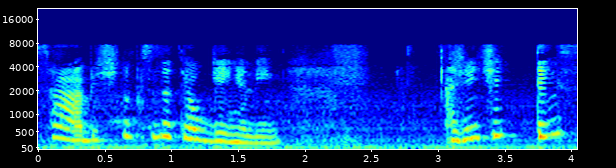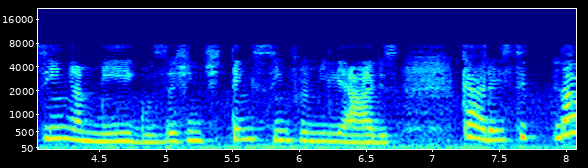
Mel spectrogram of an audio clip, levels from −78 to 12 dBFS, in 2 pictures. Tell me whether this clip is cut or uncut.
uncut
